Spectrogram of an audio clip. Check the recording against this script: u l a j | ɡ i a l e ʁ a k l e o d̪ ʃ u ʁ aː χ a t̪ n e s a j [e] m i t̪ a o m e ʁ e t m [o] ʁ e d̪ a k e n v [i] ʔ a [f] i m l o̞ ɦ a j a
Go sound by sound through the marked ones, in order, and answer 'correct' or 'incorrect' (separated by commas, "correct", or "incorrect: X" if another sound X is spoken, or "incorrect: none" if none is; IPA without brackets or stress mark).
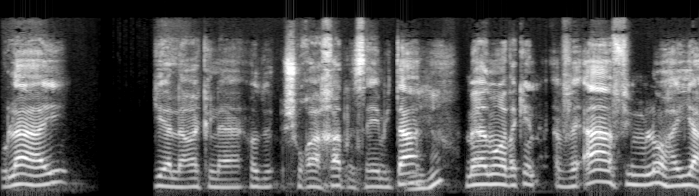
correct, correct, incorrect: e, correct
